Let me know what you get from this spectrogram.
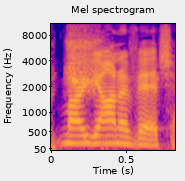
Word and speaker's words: Marjanovic: Marjanovic.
